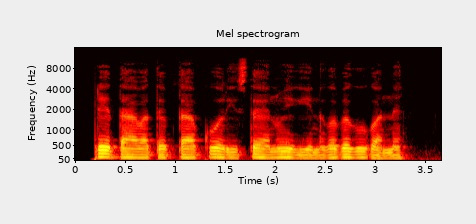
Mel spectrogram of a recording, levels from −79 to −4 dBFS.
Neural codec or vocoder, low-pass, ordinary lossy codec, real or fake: none; 14.4 kHz; MP3, 48 kbps; real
